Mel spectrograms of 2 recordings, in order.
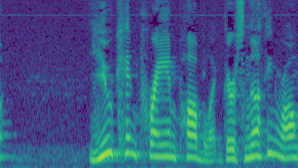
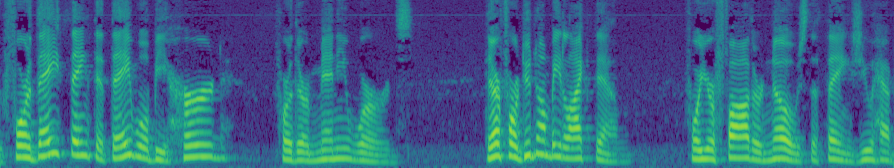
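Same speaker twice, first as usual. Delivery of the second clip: firm, louder reading of scripture; 5 semitones lower, 3 dB louder than usual. Acted. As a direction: proclaim the verses to the congregation. Reads scripture again.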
